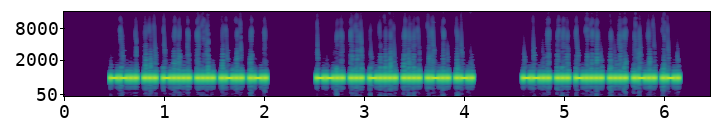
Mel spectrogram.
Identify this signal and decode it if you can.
Morse code, heard as a keyed tone, about 50 wpm, 700 Hz. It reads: ZS6HLR ZS6HLR ZS6HLR
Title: DXCC-100 Call Signs - 6 Characters - Repeated 3x - 50wpm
